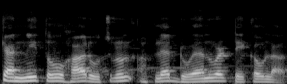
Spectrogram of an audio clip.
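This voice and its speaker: A man narrating an emotional story in a slow, earnest way. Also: a little high, dark tone, soft background music.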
